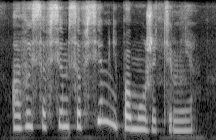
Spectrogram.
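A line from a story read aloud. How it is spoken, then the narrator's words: Sad question. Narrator (Russian): грустно спросила Элли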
